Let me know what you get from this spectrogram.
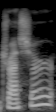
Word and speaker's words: Drescher: It also has Fran Drescher, I believe.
